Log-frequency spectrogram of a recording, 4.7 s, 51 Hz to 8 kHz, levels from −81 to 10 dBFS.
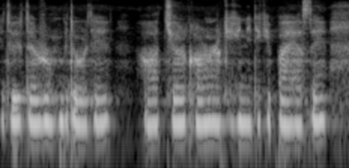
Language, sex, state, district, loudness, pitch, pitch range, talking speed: Nagamese, female, Nagaland, Dimapur, -18 LUFS, 205 Hz, 195-210 Hz, 130 wpm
